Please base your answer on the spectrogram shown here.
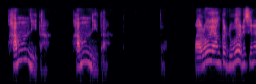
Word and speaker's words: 갑니다: Dibacanya bukan gapnida, tapi karena biepnya bertemu dengan nien, biepnya dilafalkan menjadi miem. Jadi 갑니다.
